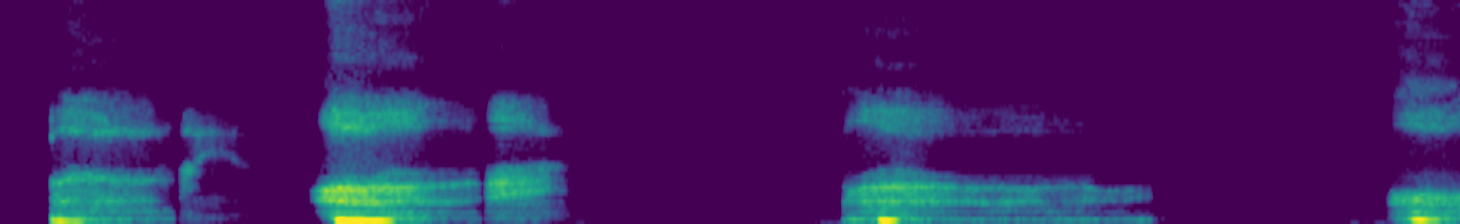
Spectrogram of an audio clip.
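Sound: breath being blown softly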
